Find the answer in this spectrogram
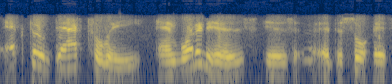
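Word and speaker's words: ectrodactyly: I got their confidence now how did you pronounce the uh the disorder itself again sorry it's called Ecto dactyly and what it is is a dis it's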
